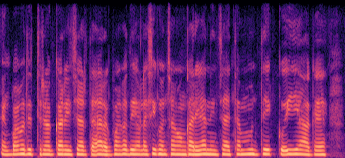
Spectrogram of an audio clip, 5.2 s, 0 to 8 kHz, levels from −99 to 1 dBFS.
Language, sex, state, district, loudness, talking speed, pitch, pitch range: Chakma, female, Tripura, Unakoti, -15 LUFS, 220 wpm, 215 Hz, 205-220 Hz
